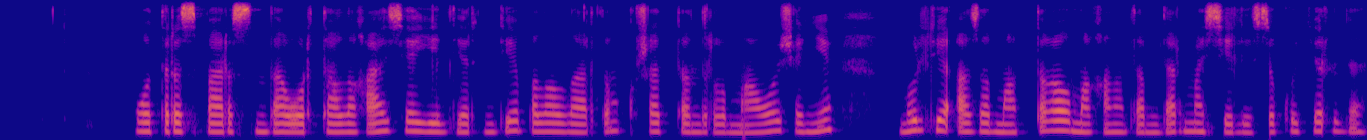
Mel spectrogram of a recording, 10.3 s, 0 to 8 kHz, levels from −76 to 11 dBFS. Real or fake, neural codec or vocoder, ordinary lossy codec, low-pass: real; none; none; none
